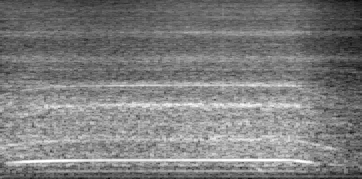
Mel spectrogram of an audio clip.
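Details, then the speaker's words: Fantom Thunder upright vacuum with dual cyclonic bin, switched on via round rubber switch: steady high motor whine for three seconds then winding down after switch-off; running normally. "First, to turn it on and off, this is a tough one. You just push this round rubberized switch on,"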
